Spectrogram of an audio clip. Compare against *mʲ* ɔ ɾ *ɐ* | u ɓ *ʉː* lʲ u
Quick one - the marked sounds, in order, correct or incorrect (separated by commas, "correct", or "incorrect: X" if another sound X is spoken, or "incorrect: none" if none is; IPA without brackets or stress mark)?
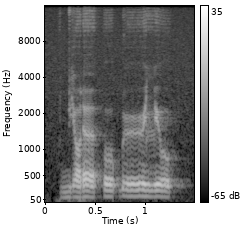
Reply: incorrect: bʲ, incorrect: ə, correct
